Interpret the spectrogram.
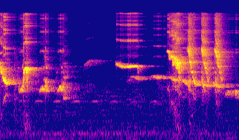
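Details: Oriental magpie-robin, a singing kacer in full rich song used as a lure and mental test for other birds, giving loud varied whistled and harsh notes with quick chirps and slurred phrases.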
